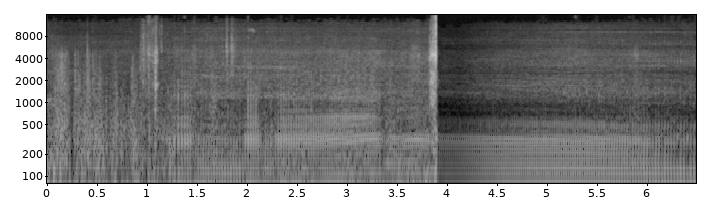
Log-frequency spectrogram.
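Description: Honda Grom's single-cylinder engine running under throttle, its pitch climbing over the first few seconds amid wind noise. About four seconds in the sound changes abruptly and the engine carries on steadily at a lower, slowly falling pitch.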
